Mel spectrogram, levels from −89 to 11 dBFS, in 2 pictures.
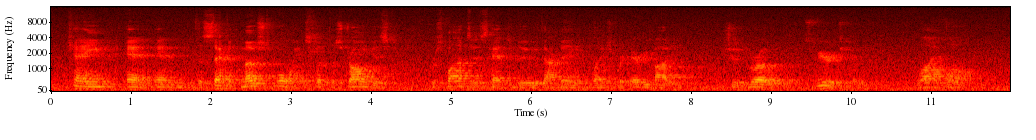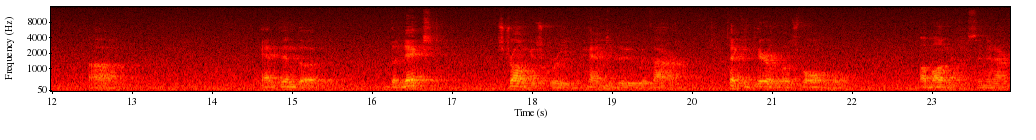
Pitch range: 90-105 Hz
